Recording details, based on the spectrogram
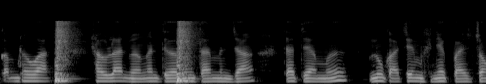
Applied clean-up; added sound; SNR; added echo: classical method log-MMSE.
